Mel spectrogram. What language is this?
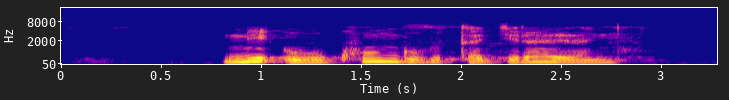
Kinyarwanda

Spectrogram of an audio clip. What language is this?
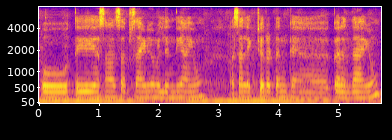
Sindhi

